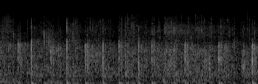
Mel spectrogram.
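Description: An audience claps together in a dense, steady burst of applause, many hands overlapping into a bright, continuous patter with frequent sharper claps standing out. No voices rise above it.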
